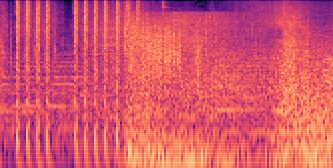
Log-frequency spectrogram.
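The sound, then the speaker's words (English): Incendiary bombs dropped from the rear of a column explode as a rapid burst of sharp, evenly spaced booms, about ten in quick succession. They give way to a loud, continuous rumbling roar that swells again near the end. “It's von Moltke's, dropping incendiary bombs to warn us we can't escape on foot.”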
